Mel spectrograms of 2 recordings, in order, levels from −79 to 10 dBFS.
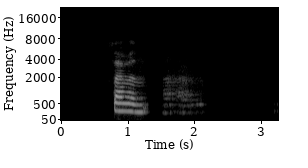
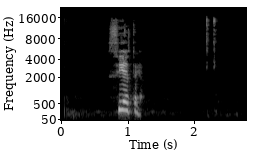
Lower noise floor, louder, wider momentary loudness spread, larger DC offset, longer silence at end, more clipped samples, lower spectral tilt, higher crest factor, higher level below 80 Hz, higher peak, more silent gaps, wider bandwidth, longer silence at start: second, -55 dBFS vs -79 dBFS; second, -33 LUFS vs -23 LUFS; first, 24 LU vs 18 LU; neither; first, 1.15 s vs 0.45 s; neither; about the same, -1 dB/octave vs -1.5 dB/octave; about the same, 22 dB vs 24 dB; second, -88 dBFS vs -80 dBFS; second, -16 dBFS vs -4 dBFS; first, 1.36-1.51 s vs none; second, 7.6 kHz vs 16.5 kHz; about the same, 0.8 s vs 0.7 s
